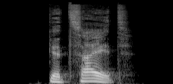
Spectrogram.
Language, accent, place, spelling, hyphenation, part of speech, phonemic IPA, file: German, Germany, Berlin, Gezeit, Ge‧zeit, noun, /ɡəˈt͡saɪ̯t/, De-Gezeit.ogg
- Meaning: tide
